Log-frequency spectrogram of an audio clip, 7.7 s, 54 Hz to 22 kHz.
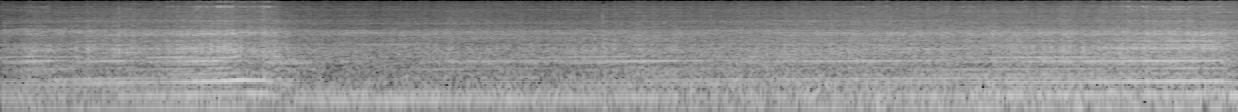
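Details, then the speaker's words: Derestricted 2023 Honda CB125F with high-compression piston, accelerating on road after clutch free play adjustment and/or CRF125 clutch springs: single-cylinder note rises and falls with throttle, revs tracking road speed without flaring; clutch slip solved, normal engagement. "Either way, the bike, you can hear it when I accelerate. The RPMs aren't abnormally raising"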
